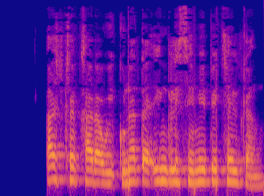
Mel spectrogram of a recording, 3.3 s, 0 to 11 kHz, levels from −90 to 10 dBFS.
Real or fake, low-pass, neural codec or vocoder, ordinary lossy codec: fake; 9.9 kHz; vocoder, 24 kHz, 100 mel bands, Vocos; MP3, 48 kbps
